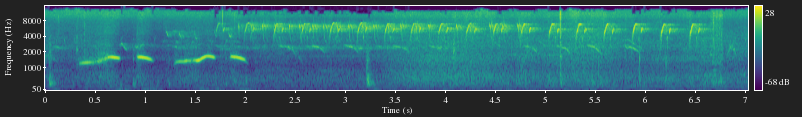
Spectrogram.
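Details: Klaas's cuckoo at sunrise on 30 October in Tswalu Kalahari Reserve, South Africa, gives a few plaintive, upslurred whistles in quick pairs, while busy high chirping and twittering from other birds fills the morning chorus.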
